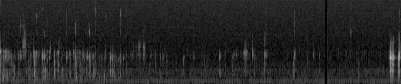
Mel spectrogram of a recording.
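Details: Soft, frequent bubbling and gurgling with a brief louder gurgle at the end after drinking a liter of milk and a liter of prune juice; hyperactive bowel sounds (borborygmi) of an upset stomach.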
